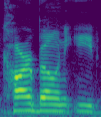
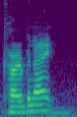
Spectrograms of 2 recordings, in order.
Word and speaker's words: carbonite: I said carbone eat earlier instead of carbonite.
